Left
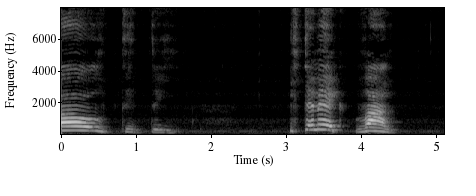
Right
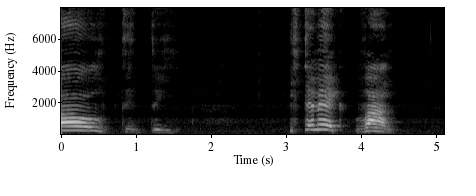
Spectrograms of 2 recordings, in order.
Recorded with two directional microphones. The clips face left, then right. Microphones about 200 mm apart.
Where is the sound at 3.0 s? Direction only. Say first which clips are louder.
Left 1 dB; 20° right (ahead or behind).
